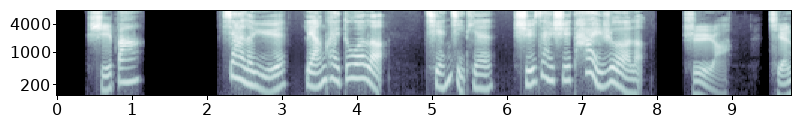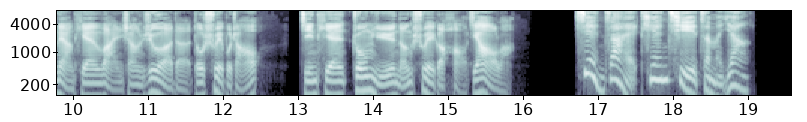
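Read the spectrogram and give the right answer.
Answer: 凉快多了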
